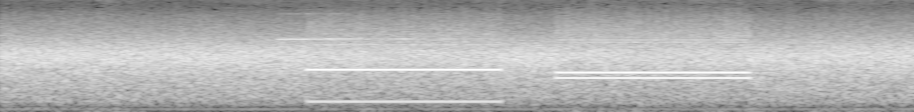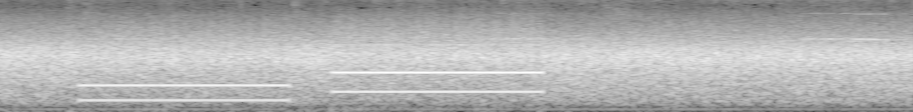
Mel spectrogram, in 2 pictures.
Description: Aircraft SELCAL, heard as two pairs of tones, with radio static and the noise of a subway station. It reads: AS-PR BK-GR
